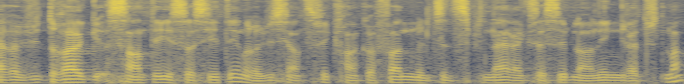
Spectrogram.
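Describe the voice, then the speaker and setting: With a Quebec accent, a man speaks at a fairly quick pace and fairly low pitch, with fairly even intonation and hardly any pauses. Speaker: university professor. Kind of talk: conference panel talk.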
